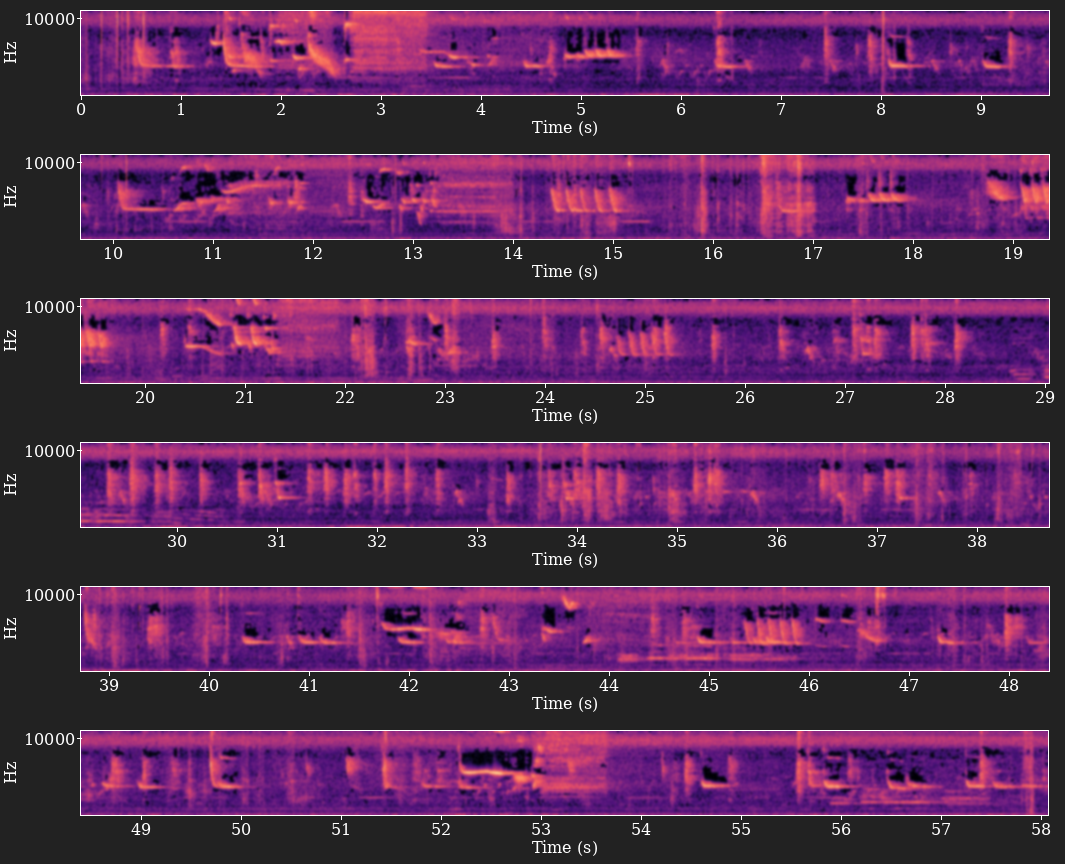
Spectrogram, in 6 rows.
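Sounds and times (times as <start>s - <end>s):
birds chirping and whistling: 0.4s - 6.7s, 33.7s - 55.0s.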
